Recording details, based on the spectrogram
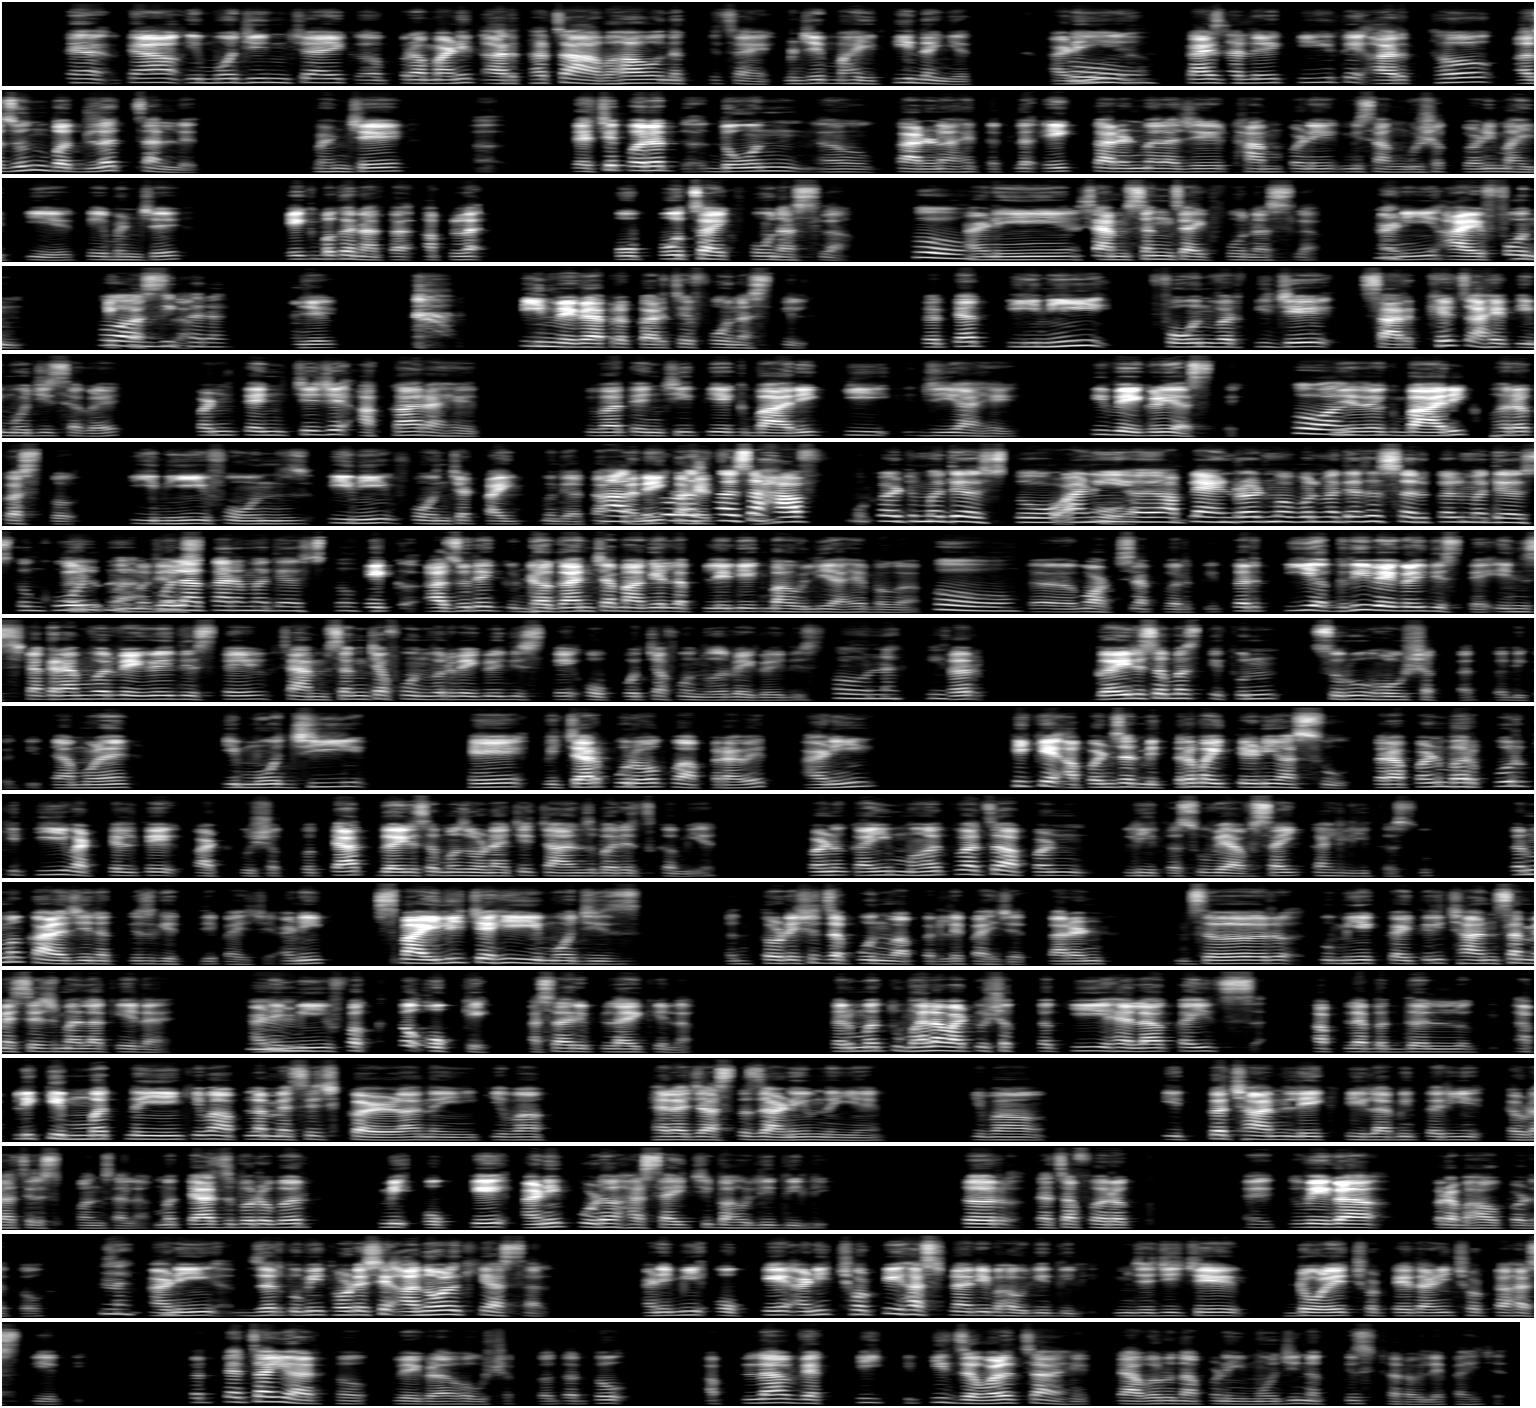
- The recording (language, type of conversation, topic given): Marathi, podcast, इमोजी वापरल्यामुळे संभाषणात कोणते गैरसमज निर्माण होऊ शकतात?
- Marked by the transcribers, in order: cough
